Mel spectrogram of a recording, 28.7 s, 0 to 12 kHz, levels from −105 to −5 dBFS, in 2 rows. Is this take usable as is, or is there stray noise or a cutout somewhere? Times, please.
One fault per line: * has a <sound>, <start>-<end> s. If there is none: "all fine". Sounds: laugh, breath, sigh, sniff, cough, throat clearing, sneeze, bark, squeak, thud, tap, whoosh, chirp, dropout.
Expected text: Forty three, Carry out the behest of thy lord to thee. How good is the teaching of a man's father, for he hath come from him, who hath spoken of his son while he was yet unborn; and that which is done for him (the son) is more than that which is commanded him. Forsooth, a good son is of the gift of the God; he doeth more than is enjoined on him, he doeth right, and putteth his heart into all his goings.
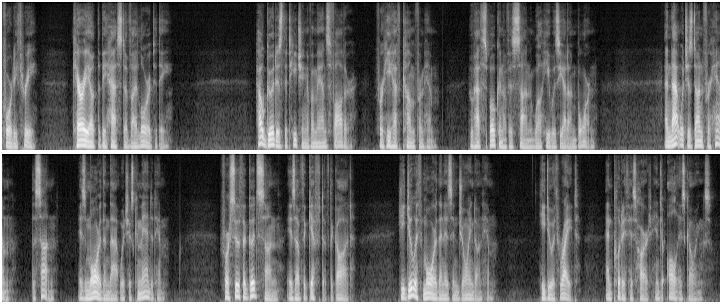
all fine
